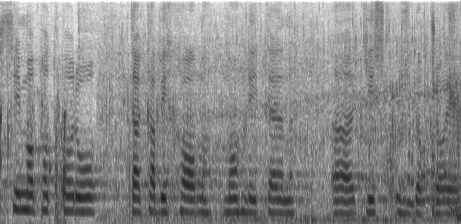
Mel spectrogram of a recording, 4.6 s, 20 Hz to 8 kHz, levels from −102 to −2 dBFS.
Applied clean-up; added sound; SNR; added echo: none; Sink (filling or washing); 9 dB; none.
